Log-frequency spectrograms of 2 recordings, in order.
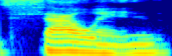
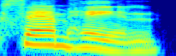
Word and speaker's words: Samhain: Oh, it's called Stalker, Saviors, and Samhain, or like Samhain. If you don't know what that is Halloween. It So looks like Sam Hain, yes, yes, but that's but it's not how you say pronounced it.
